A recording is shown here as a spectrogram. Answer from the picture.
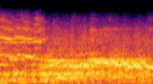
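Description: Film soundtrack music, with a long held note that slides slightly down in pitch from about half a second in.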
